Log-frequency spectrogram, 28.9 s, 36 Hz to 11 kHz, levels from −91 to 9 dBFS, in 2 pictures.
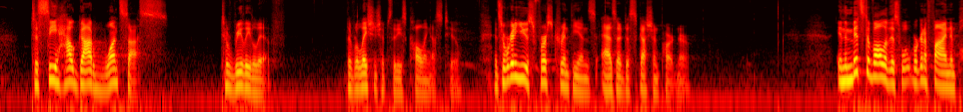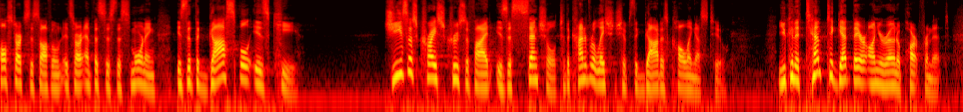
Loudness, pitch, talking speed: -27 LUFS, 135 Hz, 175 wpm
